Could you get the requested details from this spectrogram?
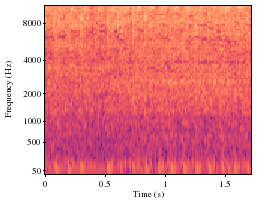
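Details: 1974 Norton Commando 850 idling with un-muted silencers and a tighter clamp seal at the headers; smoke from the left side. Lumpy twin idle at about eight thumps a second, occasionally losing a pulse: intermittent misfire heard from the left side.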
